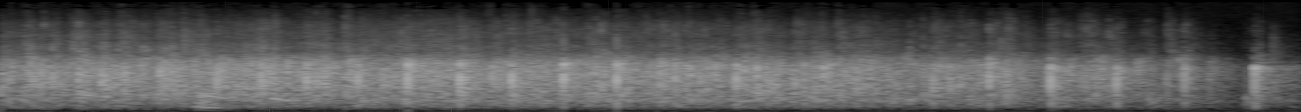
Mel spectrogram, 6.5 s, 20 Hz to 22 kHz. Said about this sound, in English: And then came that wonderful, relaxing day when he faced a 90-minute, vigorous, oral interview that we call the ordination interview that he passed with flying colors. That'd be a good time for applause.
